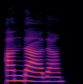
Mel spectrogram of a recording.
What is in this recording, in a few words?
"andada", audiofem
